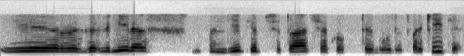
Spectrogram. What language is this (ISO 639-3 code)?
lit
